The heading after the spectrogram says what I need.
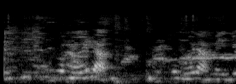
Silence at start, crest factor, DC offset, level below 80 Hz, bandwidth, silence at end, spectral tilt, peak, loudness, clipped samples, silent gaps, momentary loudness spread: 0.05 s; 20 dB; under 0.1%; -68 dBFS; 11.5 kHz; 0 s; -4.5 dB/octave; -8 dBFS; -29 LUFS; under 0.1%; none; 14 LU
